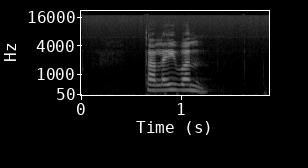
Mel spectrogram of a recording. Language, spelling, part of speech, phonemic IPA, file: Tamil, தலைவன், noun, /t̪ɐlɐɪ̯ʋɐn/, Ta-தலைவன்.ogg
- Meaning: 1. leader, chief, lord 2. king, ruler, governor 3. guru 4. hero of a story / love-poem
